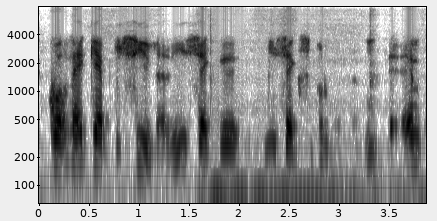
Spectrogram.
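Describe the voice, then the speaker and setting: A man speaking at a fairly slow pace. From Cape Verde. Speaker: political commentator. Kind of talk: radio panel debate.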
